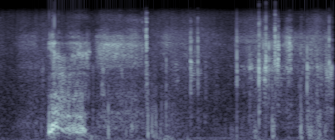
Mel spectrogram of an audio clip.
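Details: A playful Boxer named Bowser, romping in the snow and eager to keep wrestling. He gives a single abrupt bark or yelp with a brief rising tone, followed by quieter snuffling and crunching sounds.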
